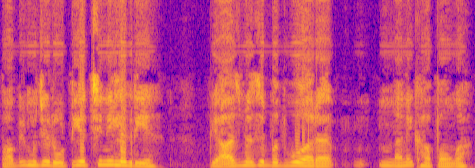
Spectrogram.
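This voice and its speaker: A woman's voice: medium pitch, fairly quick, warm tone, no room sound, lightly acted. A woman voicing a picky, blunt young brother-in-law who complains, in a cartoon moral story. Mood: complaining.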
